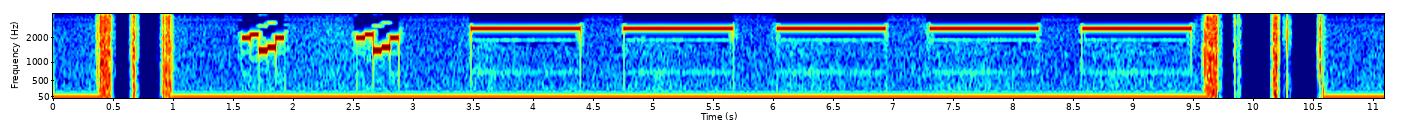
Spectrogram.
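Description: Emergency dispatch alert beeps over a radio channel alerting a Red Cross ambulance unit in Saalfeld, Germany: short warbling chirps, then a steady, evenly repeating series of electronic tones, bracketed by sharp static bursts at the start and end.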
